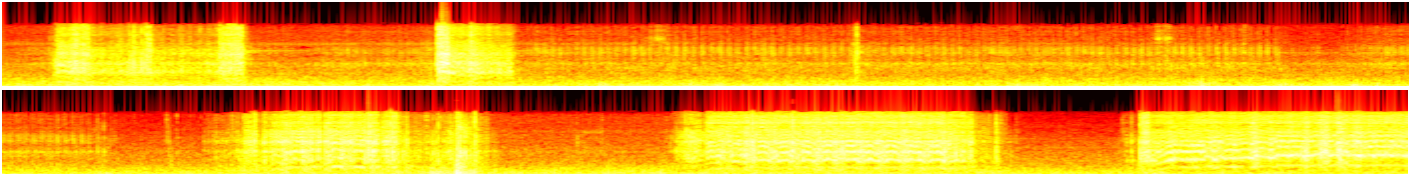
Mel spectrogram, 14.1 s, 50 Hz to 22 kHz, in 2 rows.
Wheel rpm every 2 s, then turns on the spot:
10, 10, 10, 10, 40, 60, 60.
0-4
